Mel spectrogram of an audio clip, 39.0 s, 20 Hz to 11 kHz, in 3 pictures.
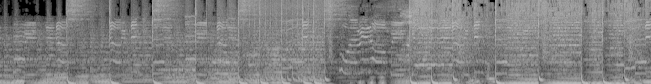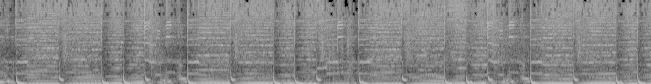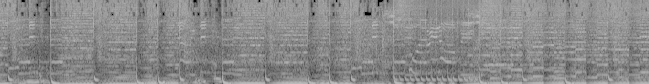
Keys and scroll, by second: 23.6 ctrl+0.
